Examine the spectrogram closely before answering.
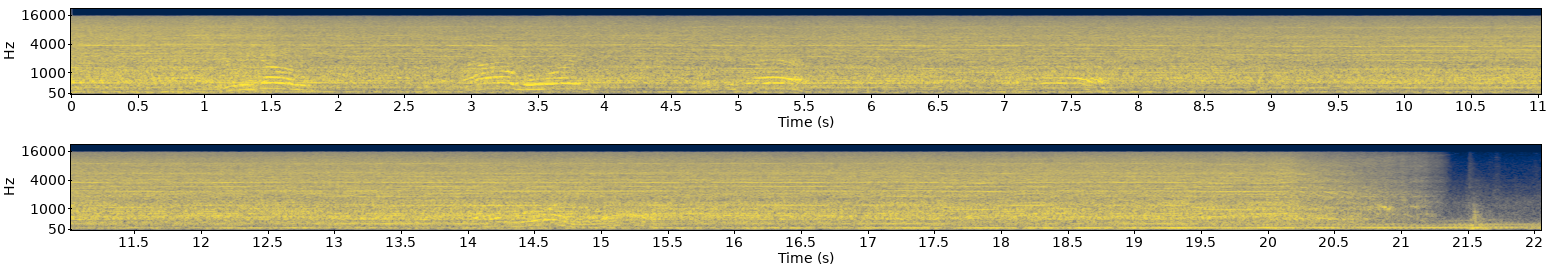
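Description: A power sander whirs steadily and loudly.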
